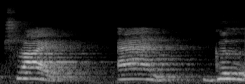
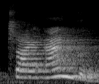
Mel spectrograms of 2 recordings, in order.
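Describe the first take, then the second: First: "ट्रायंगल" low and very slow, as ट्राय, एं, गल; syllable by syllable. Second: Said in the usual way. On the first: Shown as a demonstration. Teacher shows three syllables, "ट्रायंगल" slowly split. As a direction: sound out "ट्रायंगल" in three separated parts. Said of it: "तीन syllables का use".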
